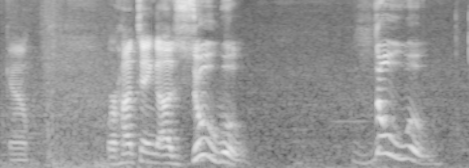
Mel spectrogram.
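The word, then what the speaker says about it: Xu Wu: Zuwu. It's pronounced J-Woo, but... That's not a J, that's an X. no, it's J.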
